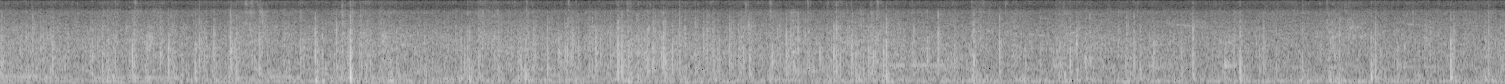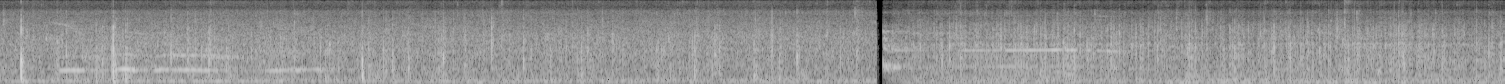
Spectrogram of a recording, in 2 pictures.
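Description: Steady rain falling, with many sharp drops ticking on an umbrella held close overhead and patter on the wet ground around.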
